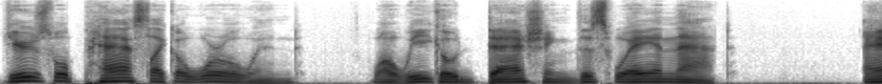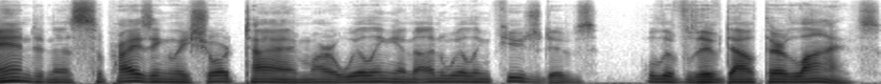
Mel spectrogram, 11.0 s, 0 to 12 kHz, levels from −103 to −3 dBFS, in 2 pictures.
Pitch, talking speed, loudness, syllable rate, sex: 105 Hz, 170 wpm, -19 LUFS, 4.8 syllables/s, male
